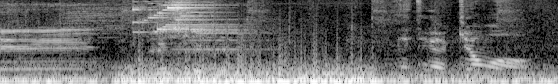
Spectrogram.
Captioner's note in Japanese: 効果音 キラリン✨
